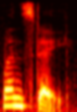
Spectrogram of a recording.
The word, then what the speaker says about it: Wednesday: well my dear students the exact correct pronunciation standard pronunciation would be Wednesday Wednesday I repeat Wednesday however when a Pakistani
